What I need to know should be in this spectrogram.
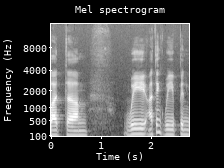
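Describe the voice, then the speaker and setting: A man speaks with a German accent. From eastern Germany, Dresden. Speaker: journalism professor. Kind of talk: interview. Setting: studio. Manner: hesitant, many fillers.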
